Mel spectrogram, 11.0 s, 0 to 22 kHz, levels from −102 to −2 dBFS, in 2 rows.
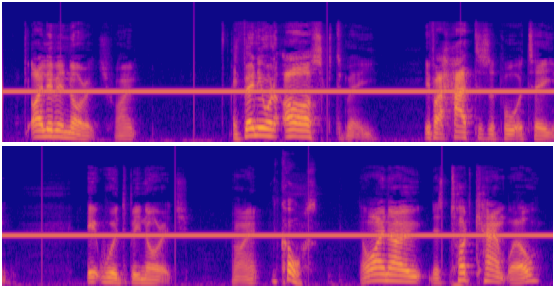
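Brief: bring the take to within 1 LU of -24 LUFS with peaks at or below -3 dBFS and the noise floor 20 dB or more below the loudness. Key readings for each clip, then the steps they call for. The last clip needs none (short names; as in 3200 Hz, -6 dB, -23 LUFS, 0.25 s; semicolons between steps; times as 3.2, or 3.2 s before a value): clicks 8; steady tone 1600 Hz; tone level -36 dBFS; loudness -32.5 LUFS; peak -13.0 dBFS; loudness target -24.0 LUFS
-> de-click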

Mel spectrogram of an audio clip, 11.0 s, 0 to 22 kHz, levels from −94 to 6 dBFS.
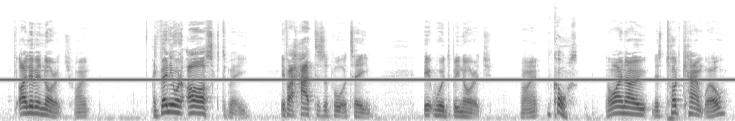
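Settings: clicks 0; steady tone 1600 Hz; tone level -36 dBFS
-> notch 1600 Hz, Q 30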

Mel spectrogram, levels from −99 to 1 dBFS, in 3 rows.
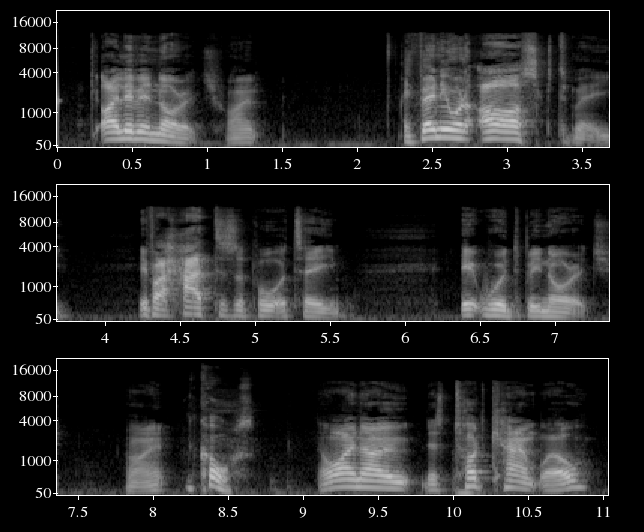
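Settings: steady tone none; loudness -32.5 LUFS; peak -13.5 dBFS; loudness target -24.0 LUFS
-> gain +8.5 dB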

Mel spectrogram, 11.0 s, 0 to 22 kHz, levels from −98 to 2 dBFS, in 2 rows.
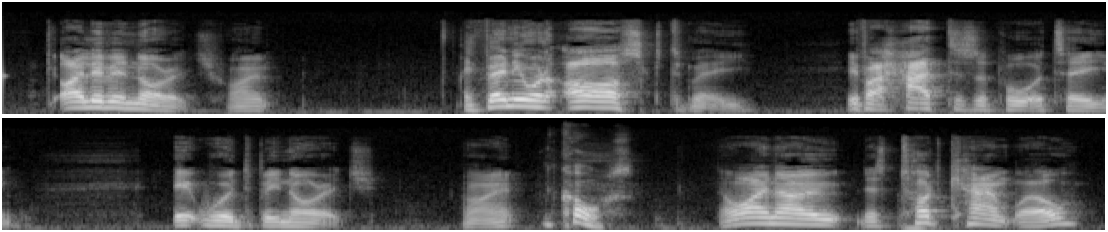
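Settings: loudness -24.0 LUFS; peak -5.0 dBFS; noise floor -68 dBFS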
